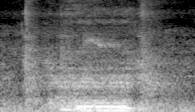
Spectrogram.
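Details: Sleeping horse lying flat on the ground, snoring: a low, droning, voiced rumble that swells for about a second in the middle and then fades, with faint background noise before and after.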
